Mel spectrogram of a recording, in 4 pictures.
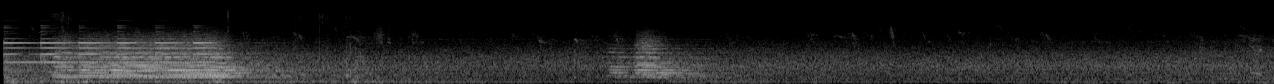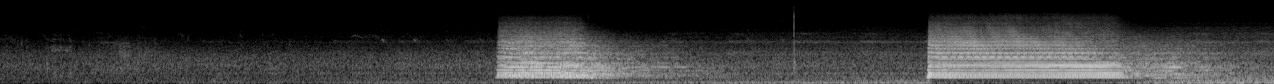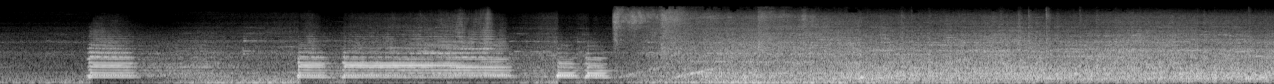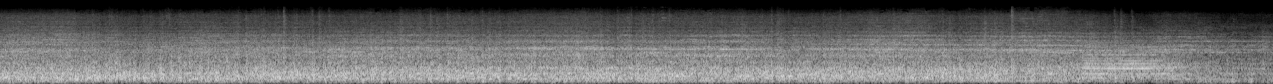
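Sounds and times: diesel locomotives passing: 0.0 - 50.9
train horn blasts: 0.5 - 3.0, 6.1 - 7.2, 17.7 - 20.0, 22.0 - 25.2, 26.3 - 27.8, 28.4 - 31.8, 49.0 - 50.9
train wheels clacking on rails: 30.0 - 50.9.

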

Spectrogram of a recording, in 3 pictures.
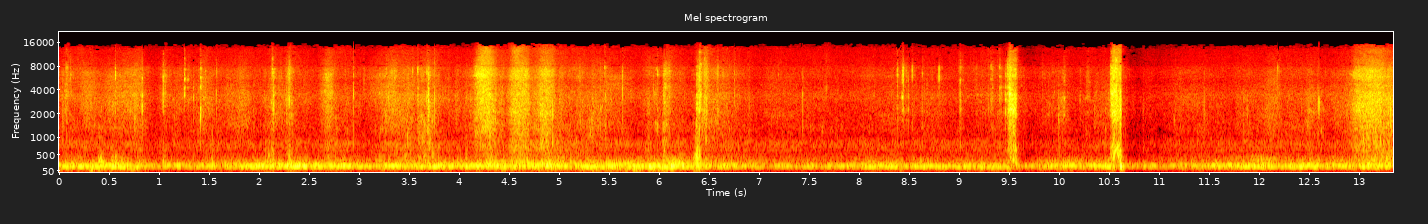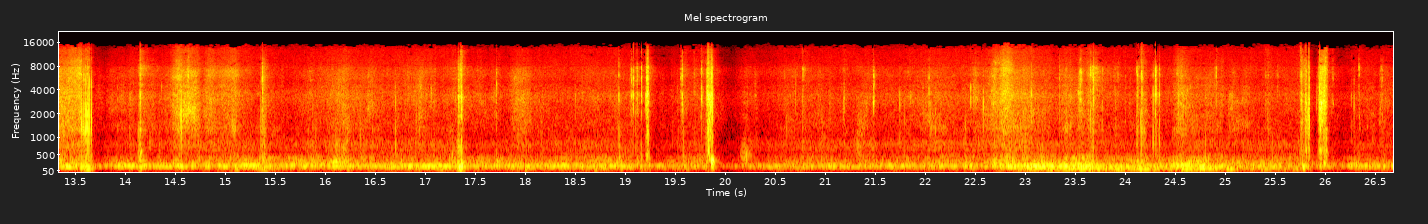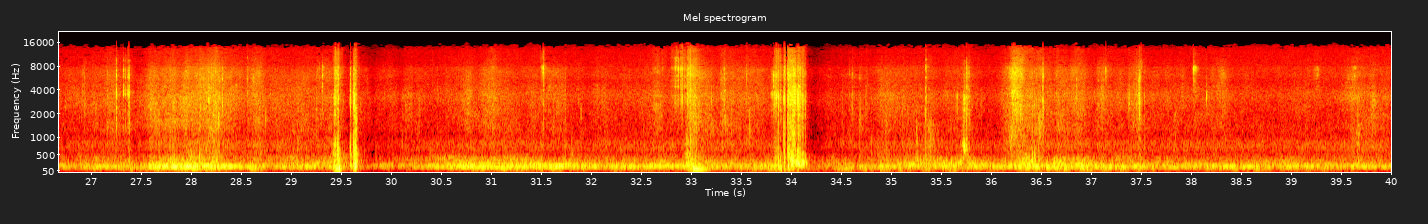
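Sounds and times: duct tape ripping and crinkling: 29.4 - 29.8, 33.8 - 34.2.

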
